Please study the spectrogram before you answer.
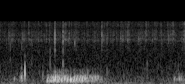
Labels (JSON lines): {"label": "biophony, growl", "recorder": "SoundTrap 600 or HydroMoth"}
